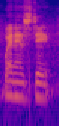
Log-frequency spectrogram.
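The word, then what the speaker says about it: Wednesday: এখানে খেয়াল করে দেখো, ওয়েডনেসডে ডিটা উচ্চারণ করা হবে না, ডি হচ্ছে সাইলেন্ট লেটার। আমরা কি বলবো? ওয়েডনেসডে। আমরা কখনোই বলবো না ওয়েডনেসডে, এটা বল, ডিটা উচ্চারণ করবো না, ডি ইজ a silent letter.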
